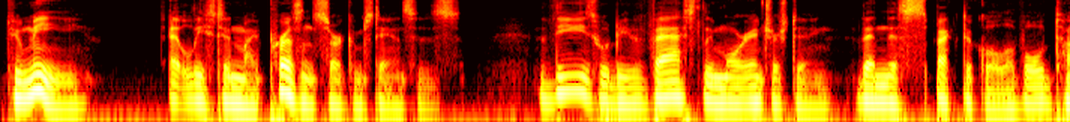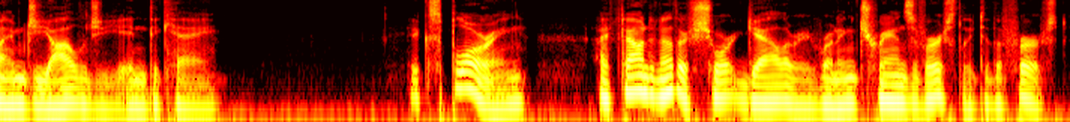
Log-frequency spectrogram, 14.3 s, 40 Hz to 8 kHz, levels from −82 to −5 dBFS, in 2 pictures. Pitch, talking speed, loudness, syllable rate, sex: 95 Hz, 140 wpm, -20 LUFS, 5.2 syllables/s, male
